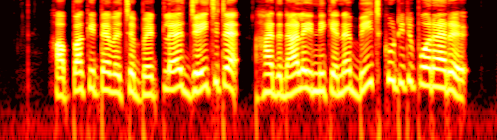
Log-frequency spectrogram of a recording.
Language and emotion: Tamil, happy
